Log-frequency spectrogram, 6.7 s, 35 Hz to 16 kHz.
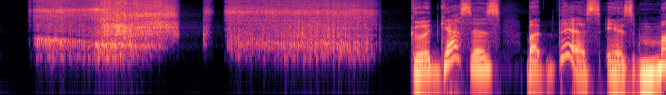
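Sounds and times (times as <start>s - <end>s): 
aerosol can of whipped cream spraying onto hot chocolate: 0.3s - 3.8s
speech: 4.1s - 6.6s.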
